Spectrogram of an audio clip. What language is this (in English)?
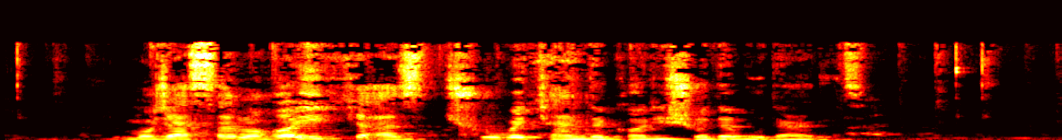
Persian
